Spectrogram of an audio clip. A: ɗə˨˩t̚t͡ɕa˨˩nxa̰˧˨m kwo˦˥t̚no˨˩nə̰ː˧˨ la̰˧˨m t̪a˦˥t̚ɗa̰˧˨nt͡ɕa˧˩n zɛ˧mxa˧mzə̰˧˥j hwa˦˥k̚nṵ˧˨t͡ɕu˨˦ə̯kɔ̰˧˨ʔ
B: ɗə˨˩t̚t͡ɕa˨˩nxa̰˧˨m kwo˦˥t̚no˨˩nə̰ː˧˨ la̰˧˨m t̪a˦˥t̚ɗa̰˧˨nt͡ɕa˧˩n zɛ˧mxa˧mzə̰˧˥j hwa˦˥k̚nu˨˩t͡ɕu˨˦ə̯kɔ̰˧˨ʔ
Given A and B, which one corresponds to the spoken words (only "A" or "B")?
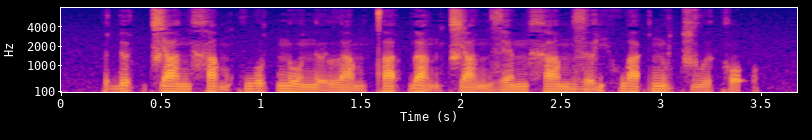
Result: A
